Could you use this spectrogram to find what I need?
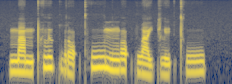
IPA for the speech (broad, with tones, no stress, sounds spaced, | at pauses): m a˧ m pʰ l ɯ˥˩ k̚ r ɔ˨˩ ʔ kʰ uː˥˩ n ŋ ɔ˥˩ ʔ k w a˨˩ j k l i˨˩ ʔ tʰ uː˦˥ p̚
